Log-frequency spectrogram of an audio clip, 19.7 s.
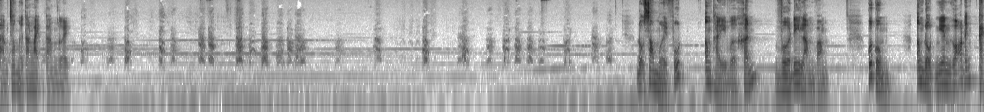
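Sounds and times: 
distant dog barking by a riverbank: 0.0s - 12.3s
speech: 0.1s - 1.5s, 12.8s - 16.6s, 17.4s - 19.6s
constant low droning hum: 1.0s - 15.6s.

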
